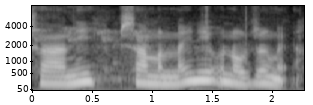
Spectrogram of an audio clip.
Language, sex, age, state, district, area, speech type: Bodo, female, 60+, Assam, Kokrajhar, rural, spontaneous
